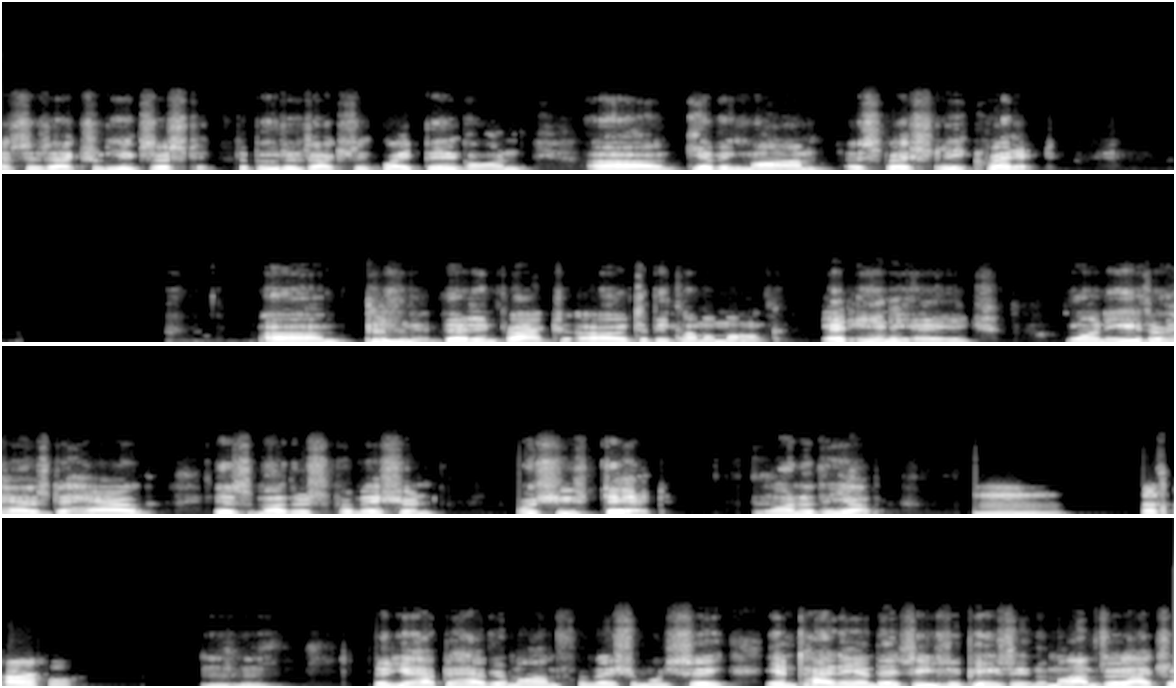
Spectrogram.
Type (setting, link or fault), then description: link, video call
